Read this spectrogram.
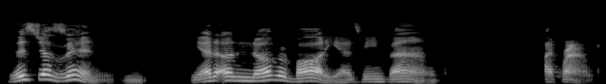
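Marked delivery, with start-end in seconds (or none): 0.1-4.4 slow, loud news anchor announcement. Acted. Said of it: "listening to the news anchor with breaking news".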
